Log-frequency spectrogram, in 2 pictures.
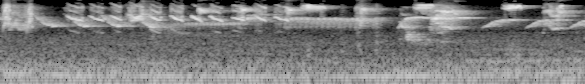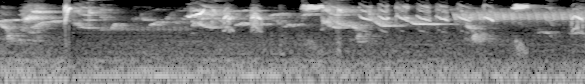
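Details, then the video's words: Sunbird singing a long, continuous song, used as a master recording for teaching young birds: dense bursts of high, sharp chirps, trills and twittering notes with quick rising and falling slurs, packed closely for nearly nine seconds without a break. "KOLIBRI GACOR PANJANG SUARA RAPET"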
